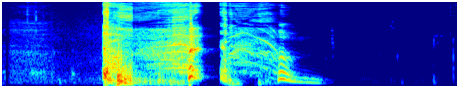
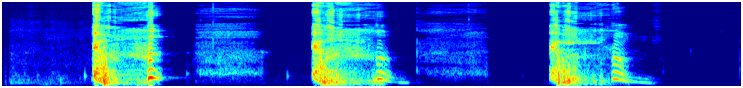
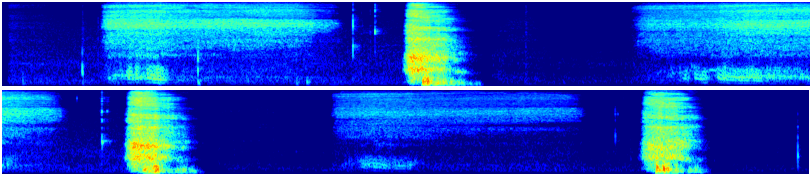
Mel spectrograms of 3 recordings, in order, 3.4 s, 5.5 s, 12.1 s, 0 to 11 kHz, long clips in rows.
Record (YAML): cough_length: 3.4 s
cough_amplitude: 32768
cough_signal_mean_std_ratio: 0.32
three_cough_length: 5.5 s
three_cough_amplitude: 32768
three_cough_signal_mean_std_ratio: 0.3
exhalation_length: 12.1 s
exhalation_amplitude: 32216
exhalation_signal_mean_std_ratio: 0.29
survey_phase: beta (2021-08-13 to 2022-03-07)
age: 45-64
gender: Female
wearing_mask: 'No'
symptom_cough_any: true
symptom_shortness_of_breath: true
symptom_fatigue: true
symptom_onset: 2 days
smoker_status: Never smoked
respiratory_condition_asthma: false
respiratory_condition_other: false
recruitment_source: Test and Trace
submission_delay: 1 day
covid_test_result: Negative
covid_test_method: LAMP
